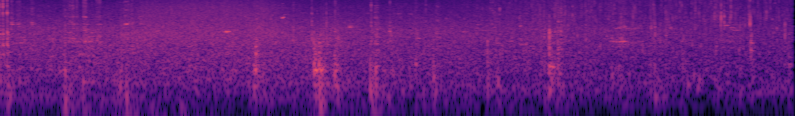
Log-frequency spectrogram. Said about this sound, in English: The river is named after the deity, Jomo. It's a local deity, and she's the main deity for this part of Bhutan. And this is her river that we're walking along, and that goes all the way from Shinkalauri and eventually to India.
